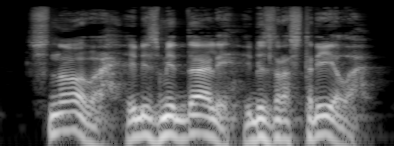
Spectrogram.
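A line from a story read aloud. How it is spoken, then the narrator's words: Dejected lament. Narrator (Russian): упавшим голосом сокрушается Влад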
